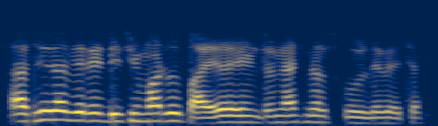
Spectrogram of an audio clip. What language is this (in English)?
Punjabi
